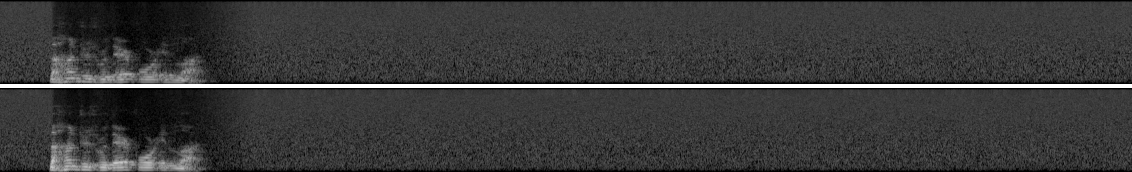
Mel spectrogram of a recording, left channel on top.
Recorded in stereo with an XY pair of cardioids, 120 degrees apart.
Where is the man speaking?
60° right, 0.6 m.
